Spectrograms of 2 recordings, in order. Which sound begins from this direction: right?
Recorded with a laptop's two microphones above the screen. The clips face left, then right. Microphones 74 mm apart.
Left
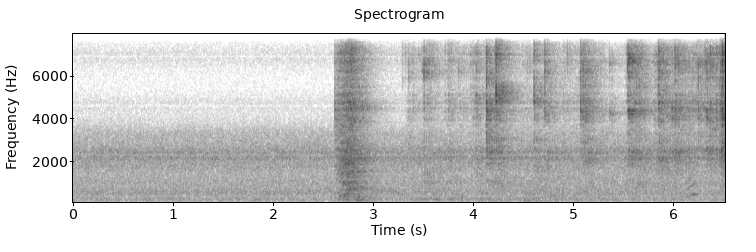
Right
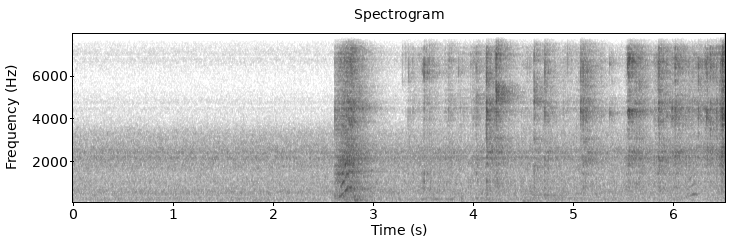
A zipper, at 2.6 s.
